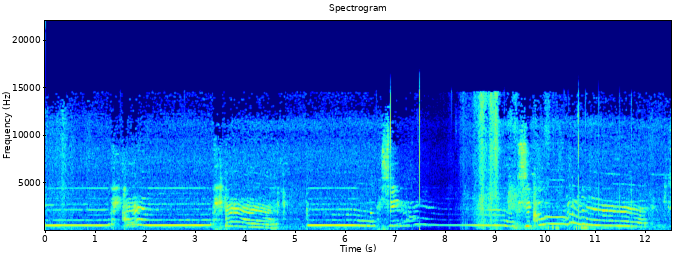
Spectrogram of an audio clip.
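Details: A Cocker Spaniel puppy sings along to a video of another dog, howling in long, steady, mid-pitched notes that bend and waver at the ends.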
